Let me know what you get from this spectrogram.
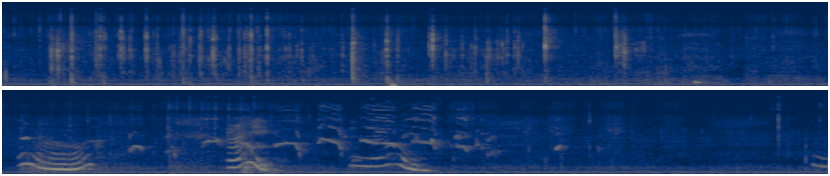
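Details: Six-week-old Miniature Schnauzer puppies playing with their mother indoors in Mission, British Columbia, give a few short arched whines and squeaky yips midway through, amid a woman's soft talking, rustling and crinkling.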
